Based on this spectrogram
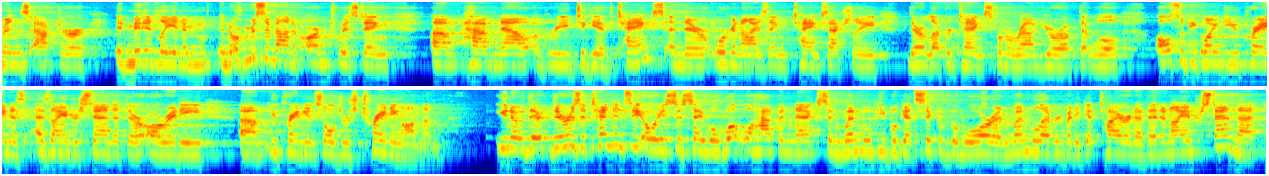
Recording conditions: live audience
